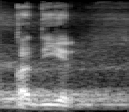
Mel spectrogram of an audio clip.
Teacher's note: رائے ساکنہ سے پہلے یائے ساکنہ ہو، رائے ساکنہ سے پہلے یائے ساکنہ ہو تو رائے ساکنہ ہر حال میں باریک ہوگی، جیسے قدیر۔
